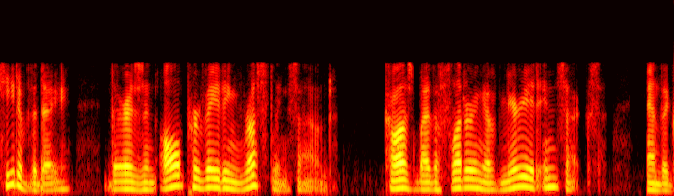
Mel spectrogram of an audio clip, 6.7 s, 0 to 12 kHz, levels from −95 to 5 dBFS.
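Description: The clip is speech carried through the iLBC codec for its whole length. Nothing above 4 kHz survives, so sibilants and consonant edges are dull, and the plainly audible coding damage gives the voice a rough, slightly synthetic texture. Each frame's excitation is coded on its own, without drawing on the previous frame. That character fits iLBC's 30 ms frame mode at about 13.33 kbps.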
